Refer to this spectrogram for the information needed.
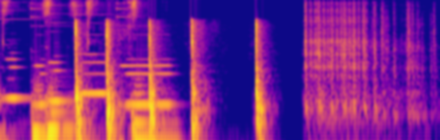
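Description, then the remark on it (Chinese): A series of about six heavy, hollow thumps on a floor, irregularly spaced, with a low booming body, made in a story by a fox knocking its big tail on the floor at night. A softer rustling noise follows once the thumping stops. “他想出了一个主意，于是就用大尾巴在地板上咚咚的敲起来。”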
